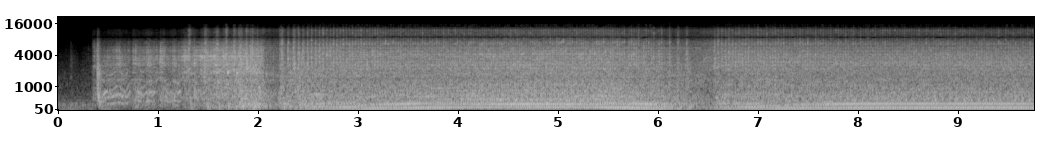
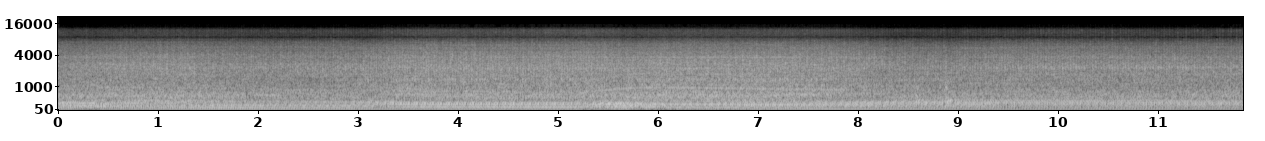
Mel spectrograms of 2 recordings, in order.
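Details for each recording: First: 1969 Jeepster Commando after tune-up: catches after short crank, steady idle with blip; carburetor still off, possible vacuum leak suspected, apparent exhaust leak on one side, oil residue burning off manifolds. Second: Carbureted engine being prepped for auction, idling with excess fuel: steady idle that speeds up briefly when spray hits the carburetor base, revealing a vacuum leak there; owner suspects loose base or worn, warped carburetor.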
